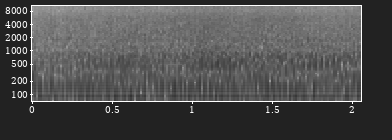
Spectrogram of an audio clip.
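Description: Steady engine drone from a motorcycle cruising at 80 km/h around 3000 rpm, a constant low rumble mixed with heavy wind rush and no break in level.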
